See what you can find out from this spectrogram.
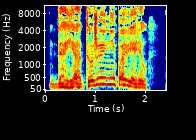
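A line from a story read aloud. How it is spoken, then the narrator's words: Amazed cat, groaning. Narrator (Russian): застонав, сообщил изумленный кот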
